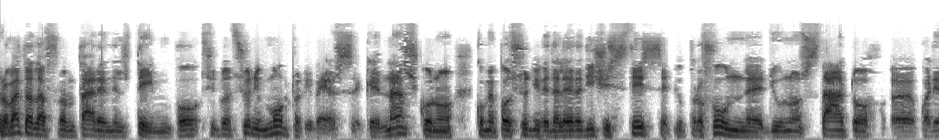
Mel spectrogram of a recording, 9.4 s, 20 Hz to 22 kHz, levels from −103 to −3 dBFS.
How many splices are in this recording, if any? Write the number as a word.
two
